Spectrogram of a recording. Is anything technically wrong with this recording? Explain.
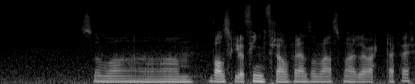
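No, the signal shows no technical problems, and the only thing under the speech is the room's own background noise, sitting about 23 dB below it as part of the original recording.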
